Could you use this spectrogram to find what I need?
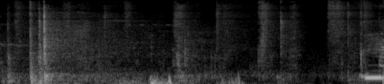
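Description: A metal door handle clicks as it is pressed down.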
